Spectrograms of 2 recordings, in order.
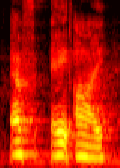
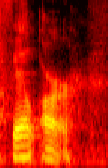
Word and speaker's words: failure: And we have here the A-I combination, failure. But it sounds, just makes a hard A sound. You don't hear the I in that sentence, in that word. F-A-I-L-U-R-E. And the E at the end, that's a silent E, that makes the U sound a little bit different. Failure, not fail-er. So failure.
